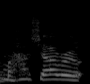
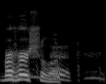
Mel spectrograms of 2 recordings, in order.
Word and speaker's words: Mahershala: But it had Mahashara Ali. I can't say his name I either. fucked it up. I drank too much Abuelo. Mahershala.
